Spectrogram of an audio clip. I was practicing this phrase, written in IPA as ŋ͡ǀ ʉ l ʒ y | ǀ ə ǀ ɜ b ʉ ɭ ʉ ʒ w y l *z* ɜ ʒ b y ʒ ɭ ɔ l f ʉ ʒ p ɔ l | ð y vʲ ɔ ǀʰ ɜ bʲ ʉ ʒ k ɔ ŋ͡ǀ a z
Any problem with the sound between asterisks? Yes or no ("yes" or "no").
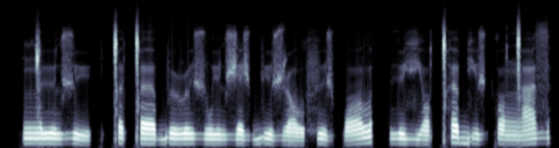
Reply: yes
